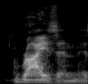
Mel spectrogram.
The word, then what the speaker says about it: Ryzen: They've been talking about it for a while, and it's been going under the code name Zen, Z-E-N. And just recently, they changed that to Ryzen. So R-Y-Z-E-N. Ryzen is another way I've heard it pronounced, so I don't know if I'm saying it right. – Ryzen, perfect.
